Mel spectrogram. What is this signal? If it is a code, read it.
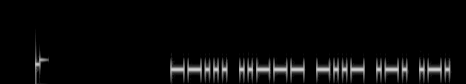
Morse code, heard as a keyed tone, about 28 wpm, 700 Hz. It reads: 72XRR
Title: Code Groups - 5 Letter:Numbers - 28wpm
